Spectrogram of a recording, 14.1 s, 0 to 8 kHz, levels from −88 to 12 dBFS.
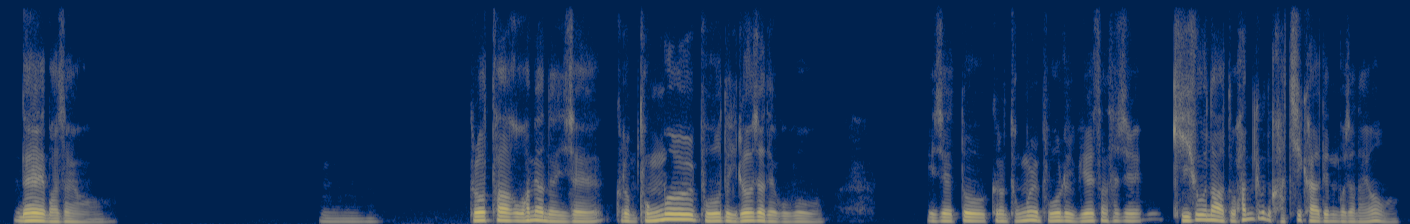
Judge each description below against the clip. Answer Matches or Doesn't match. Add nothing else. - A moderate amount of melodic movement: Matches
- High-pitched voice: Doesn't match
